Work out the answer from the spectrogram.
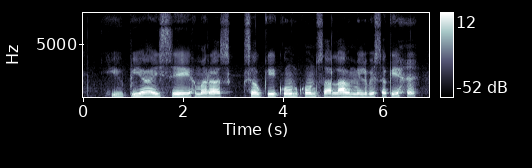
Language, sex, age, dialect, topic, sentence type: Magahi, male, 18-24, Northeastern/Surjapuri, banking, question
